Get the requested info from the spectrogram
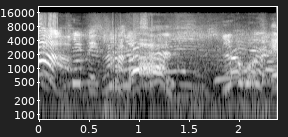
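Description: Children's voices laughing and exclaiming excitedly, with no clear words.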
